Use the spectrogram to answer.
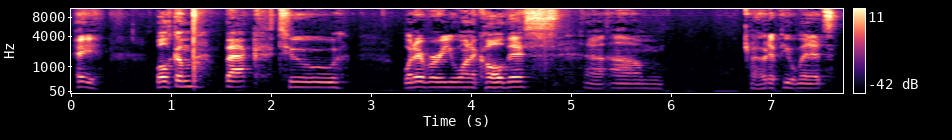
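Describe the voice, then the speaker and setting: A fairly high, bright-toned voice belongs to a vlogger in his late twenties who takes it slowly, keeping a level tone as he rambles candidly through a personal story to camera with frequent fillers and restarts. Some hiss or hum is audible.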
